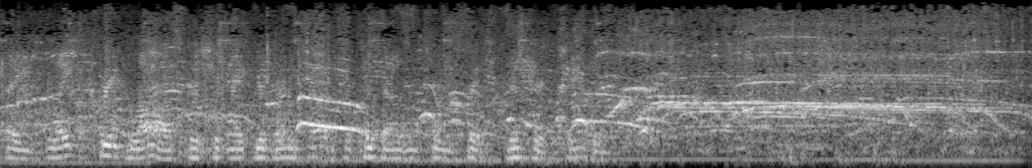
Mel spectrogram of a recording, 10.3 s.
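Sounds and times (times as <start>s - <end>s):
speech: 0.1s - 6.5s
hometown crowd cheering and applauding after a high school baseball game: 6.1s - 10.3s.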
